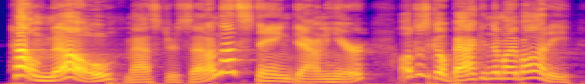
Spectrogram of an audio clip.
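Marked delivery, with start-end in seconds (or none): 0.0-0.9 high, loud, indignant refusal; defiant outburst. A narrator's reading. Captive refusing to stay below, defiant. 1.6-4.3 indignant, rising in pitch; defiant. A narrator's reading. Captive insisting he will return to his body, defiant.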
